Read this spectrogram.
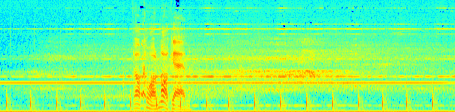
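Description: Footsteps tap at a walking pace on a hard floor.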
